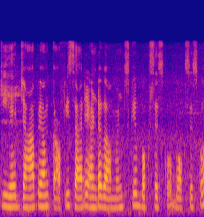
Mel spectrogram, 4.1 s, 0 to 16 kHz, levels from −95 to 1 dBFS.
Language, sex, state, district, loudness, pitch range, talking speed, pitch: Hindi, female, Chhattisgarh, Raigarh, -21 LUFS, 170-185 Hz, 220 wpm, 175 Hz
